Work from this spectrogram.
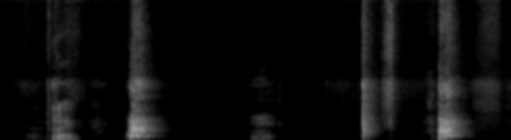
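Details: Puppy barking with a short spoken voice nearby: two sharp barks about three seconds apart, separated by brief quieter sounds.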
